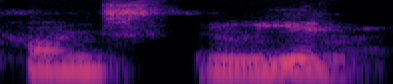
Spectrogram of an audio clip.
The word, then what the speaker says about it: construir: Any verb that ends in UIR, not GUIR, but UIR, where you actually pronounce the U, like construir.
